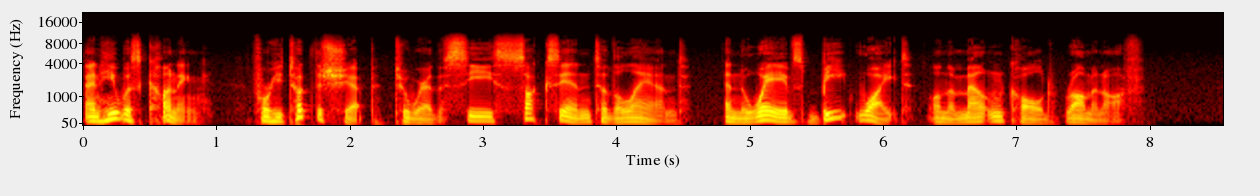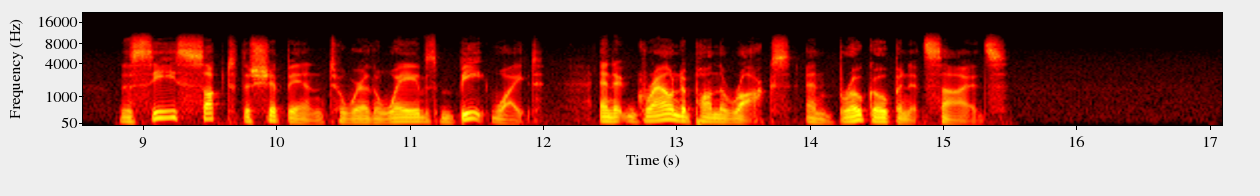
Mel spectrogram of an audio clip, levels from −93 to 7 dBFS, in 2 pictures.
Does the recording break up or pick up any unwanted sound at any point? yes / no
no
